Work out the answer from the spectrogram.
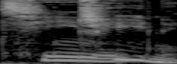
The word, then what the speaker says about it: Tini: It's actually pronounced Tini.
